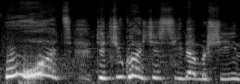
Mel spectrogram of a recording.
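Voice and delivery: sudden high shocked yelp, then disbelief; can't believe what just happened. Real, not acted. Opponent's surprise play.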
